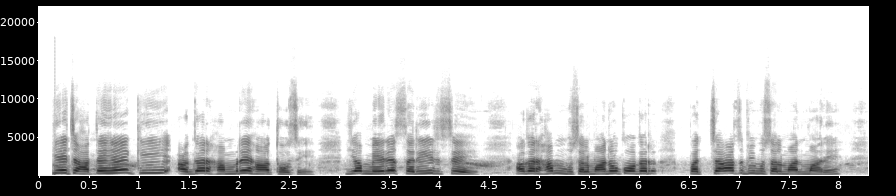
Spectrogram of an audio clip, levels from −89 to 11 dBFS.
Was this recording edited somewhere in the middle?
no; 0 cuts

